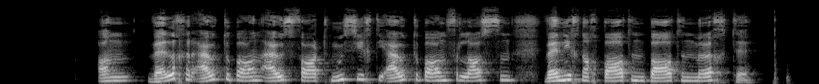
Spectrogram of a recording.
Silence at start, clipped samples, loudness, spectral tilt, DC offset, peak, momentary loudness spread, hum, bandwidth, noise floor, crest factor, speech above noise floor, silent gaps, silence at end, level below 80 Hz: 1 s; under 0.1%; -18 LUFS; -4 dB/octave; under 0.1%; 0 dBFS; 8 LU; none; 15 kHz; -73 dBFS; 20 dB; 55 dB; none; 0.65 s; -56 dBFS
